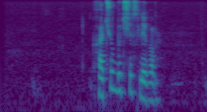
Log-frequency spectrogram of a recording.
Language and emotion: Russian, neutral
